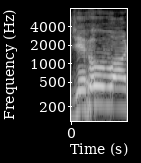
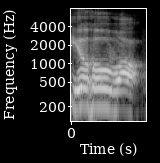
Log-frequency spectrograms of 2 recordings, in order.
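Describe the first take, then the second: First: The name begins with a J sound. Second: The name begins with a Y sound. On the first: This is the English form of the name. "ఇంగ్లీష్లో జెహోవా అంటే జకారం" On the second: This is the Telugu form of the name. "తెలుగులో యెహోవా యకారం"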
